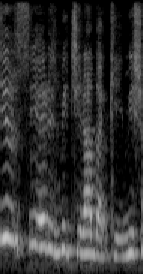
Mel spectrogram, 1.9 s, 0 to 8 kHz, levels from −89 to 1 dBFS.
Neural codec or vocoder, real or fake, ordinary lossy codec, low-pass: codec, 16 kHz, 4 kbps, X-Codec, WavLM features, trained on Multilingual LibriSpeech; fake; none; none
